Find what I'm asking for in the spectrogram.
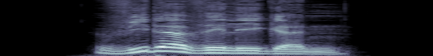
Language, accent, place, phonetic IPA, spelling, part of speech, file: German, Germany, Berlin, [ˈviːdɐˌvɪlɪɡn̩], widerwilligen, adjective, De-widerwilligen.ogg
- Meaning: inflection of widerwillig: 1. strong genitive masculine/neuter singular 2. weak/mixed genitive/dative all-gender singular 3. strong/weak/mixed accusative masculine singular 4. strong dative plural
